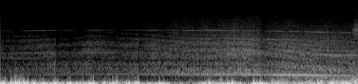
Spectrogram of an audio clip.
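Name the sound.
FMS Corsair 1700mm RC model airplane engine at full throttle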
